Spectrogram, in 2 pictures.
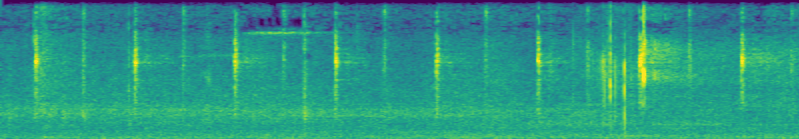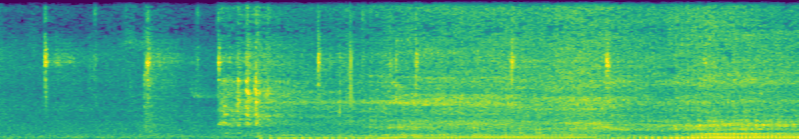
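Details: A motor engine rumbles and revs, growing louder toward the end, with no animal voice heard.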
